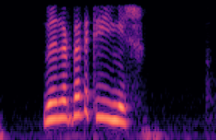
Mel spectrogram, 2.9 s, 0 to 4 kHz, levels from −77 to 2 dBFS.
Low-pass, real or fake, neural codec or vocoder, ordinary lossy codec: 3.6 kHz; fake; codec, 16 kHz, 0.5 kbps, FunCodec, trained on LibriTTS, 25 frames a second; none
